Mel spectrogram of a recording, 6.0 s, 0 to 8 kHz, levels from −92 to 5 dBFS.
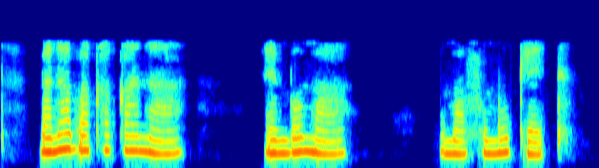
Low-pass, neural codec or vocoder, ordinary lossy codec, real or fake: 7.2 kHz; none; AAC, 16 kbps; real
